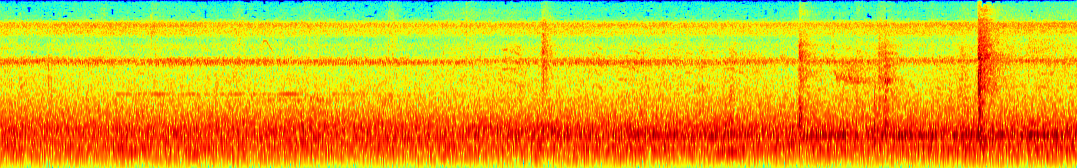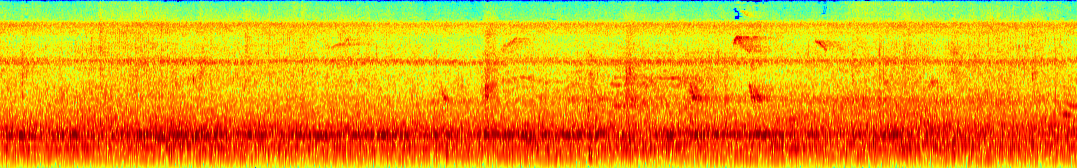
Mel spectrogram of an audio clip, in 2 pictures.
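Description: Outdoor ambience: steady high-pitched insect drone over a broad, even background rumble. A faint steady hum runs through the middle, with a single click and a few soft bird chirps.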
